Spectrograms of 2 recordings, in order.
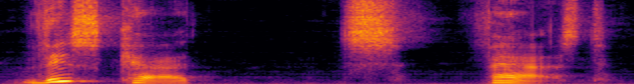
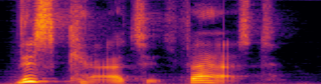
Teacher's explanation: I used is in a weak form and it was pronounced like cat's fast. In the second example, I pronounced is as z.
